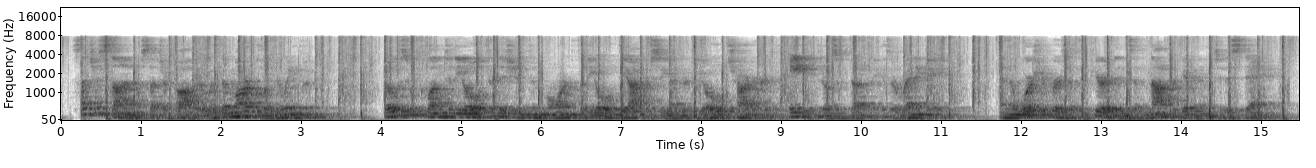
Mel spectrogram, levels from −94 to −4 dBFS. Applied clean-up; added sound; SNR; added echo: none; Run; 9 dB; reverberation time 1.0 s.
